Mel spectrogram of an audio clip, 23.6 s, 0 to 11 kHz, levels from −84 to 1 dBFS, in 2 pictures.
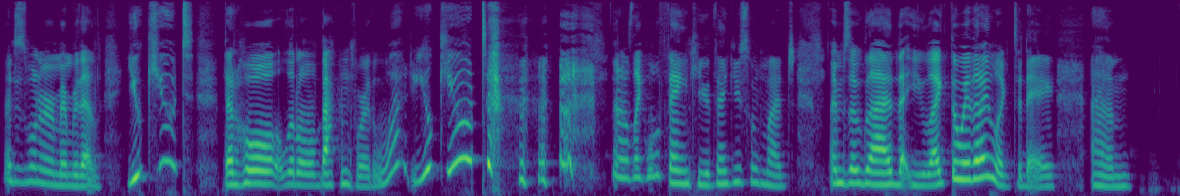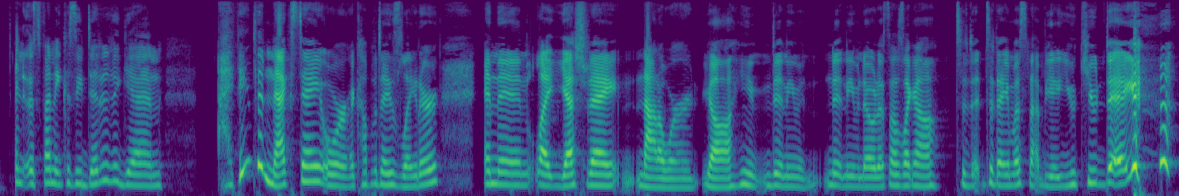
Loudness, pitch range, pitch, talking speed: -25 LUFS, 180-240 Hz, 200 Hz, 225 wpm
